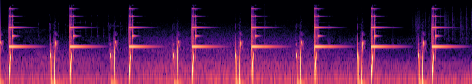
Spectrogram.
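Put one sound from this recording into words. A quick rising swoosh sounds before each chime.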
